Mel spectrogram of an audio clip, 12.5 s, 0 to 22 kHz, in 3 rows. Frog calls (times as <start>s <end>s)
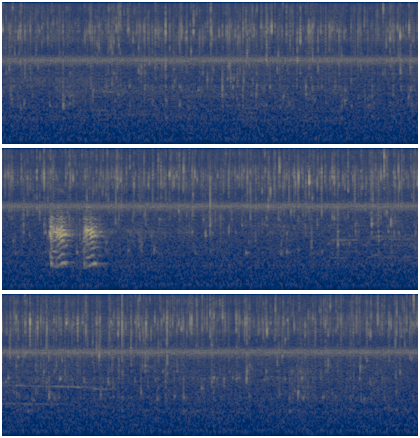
4.6s 5.3s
